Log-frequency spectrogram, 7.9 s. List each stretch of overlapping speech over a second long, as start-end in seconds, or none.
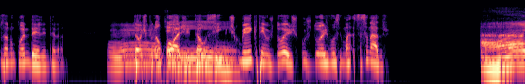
1.9-3.6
